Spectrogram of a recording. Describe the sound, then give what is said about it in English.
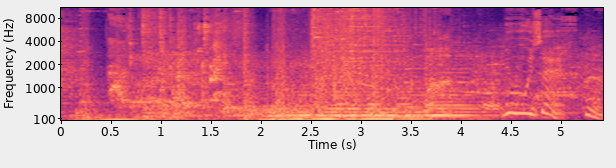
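A candle falls from a swinging chandelier and crashes with a burst of sharp, clattering breakage, loud and scattered over a few seconds, while a crowd of seafaring men murmurs and calls out underneath. “Candle. Candle? Oh. Those in the chandelier up there, see it swinging? Well, do you suppose knocked it down?”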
